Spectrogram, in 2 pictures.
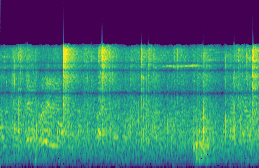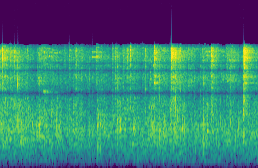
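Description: Horses' hooves clop on a paved road.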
